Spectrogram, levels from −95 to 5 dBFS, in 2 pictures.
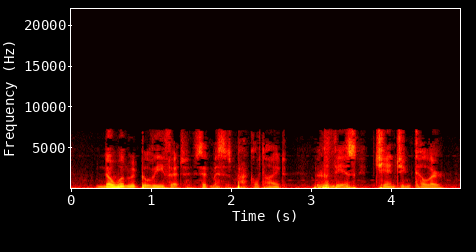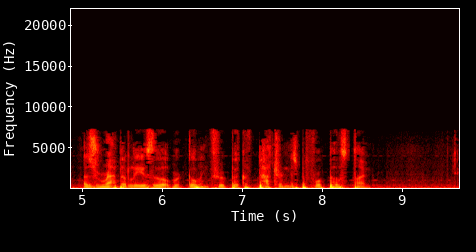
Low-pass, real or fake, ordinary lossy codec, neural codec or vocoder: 7.2 kHz; fake; MP3, 32 kbps; codec, 16 kHz, 2 kbps, FunCodec, trained on Chinese and English, 25 frames a second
